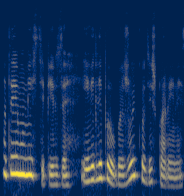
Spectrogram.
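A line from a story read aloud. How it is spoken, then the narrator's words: Calm. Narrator (Ukrainian): спокійно мовив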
